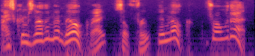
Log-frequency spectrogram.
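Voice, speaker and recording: A woman playing a secretive, touchy younger brother with a husky voice and evasive, hesitant delivery in an amateur radio drama. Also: on the high side, huge pitch swings, normal speed, full character voice. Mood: cheerful, joking. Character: shifty, defensive younger brother, secretive grown man.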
